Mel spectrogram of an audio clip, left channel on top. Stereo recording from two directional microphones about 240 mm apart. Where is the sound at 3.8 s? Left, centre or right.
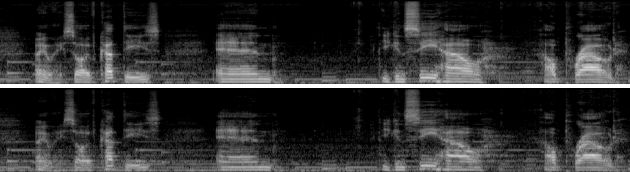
Centre.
